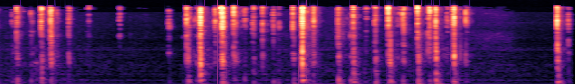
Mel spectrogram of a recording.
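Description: Typing on a computer keyboard: a few keystrokes, a short pause, then a quick run of keystrokes from about a second and a half in until shortly before the end.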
